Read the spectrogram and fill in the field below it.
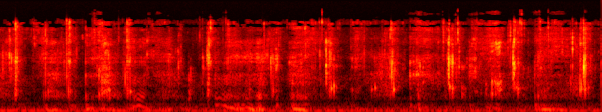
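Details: Crisp crunching and lapping from Max, a dog eating peanut butter and kibble out of an orange mat; bright clicky smacks come in quick succession with occasional louder crunches.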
